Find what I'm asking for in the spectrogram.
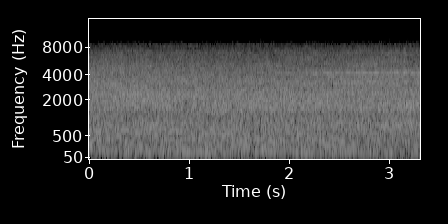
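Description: Propeller airplanes at Christchurch Airport, New Zealand, at sunset, a steady broadband engine roar that holds at an even level throughout, with no voices.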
